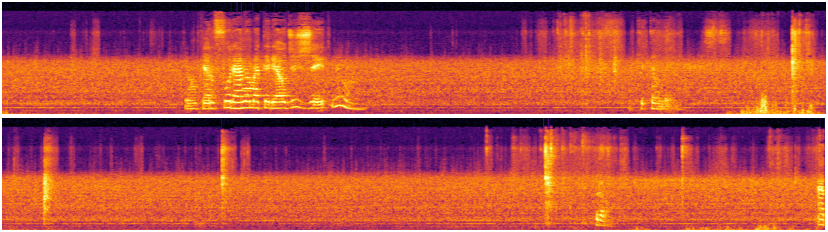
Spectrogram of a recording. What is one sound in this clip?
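Fabric rustles and rubs as it is handled.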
